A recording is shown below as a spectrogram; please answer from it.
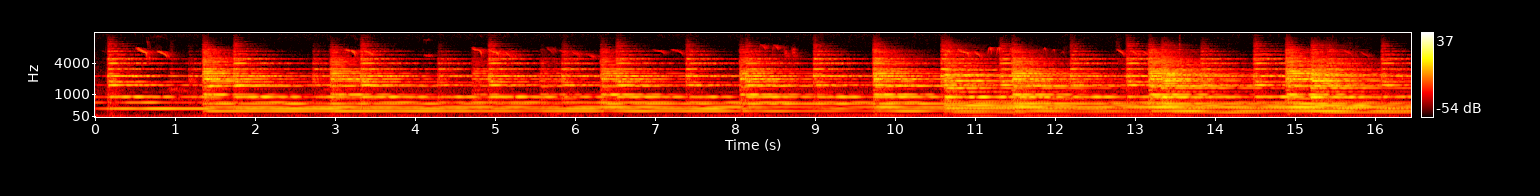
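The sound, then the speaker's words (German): Noon bells of the Protestant Michaelskirche in Rasch, Middle Franconia, ring out in full, steady peals. Many overlapping strikes form a continuous ringing, and the texture thickens partway through as another bell joins. “Das Mittagsläuten kommt heute von der evangelischen Michaelskirche im mittelfränkischen Rasch.”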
